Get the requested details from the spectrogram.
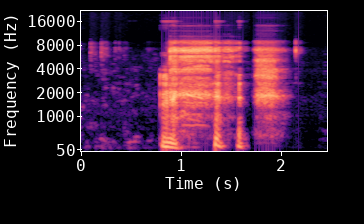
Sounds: Laughter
